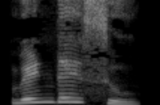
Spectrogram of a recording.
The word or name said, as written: ವೆಡ್ಡಯ್ಸು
